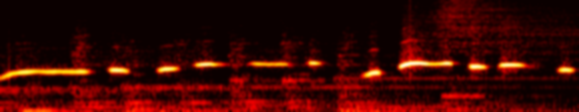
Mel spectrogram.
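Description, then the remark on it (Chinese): Someone whistles a cheerful tune while swaggering home with two animals in a net slung over the shoulder; clear, bright notes, some held and some short, the melody rising and falling at a steady, jaunty pace. No one speaks. “胡老大把网子往肩上一甩，背着两只动物，吹着口哨，大摇大摆地走回家。”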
